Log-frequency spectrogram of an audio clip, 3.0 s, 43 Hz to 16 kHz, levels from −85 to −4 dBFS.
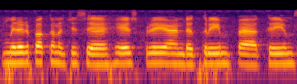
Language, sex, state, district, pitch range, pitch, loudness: Telugu, female, Andhra Pradesh, Annamaya, 185-190 Hz, 185 Hz, -15 LUFS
